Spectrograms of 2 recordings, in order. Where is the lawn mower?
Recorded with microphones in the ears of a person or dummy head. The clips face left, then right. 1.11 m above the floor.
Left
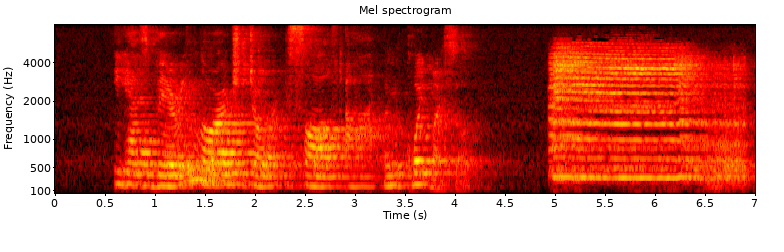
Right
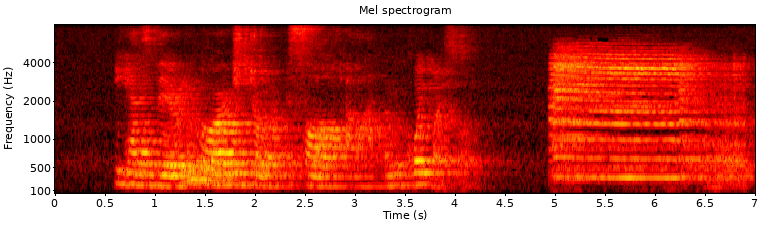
No lawn mower in this recording.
